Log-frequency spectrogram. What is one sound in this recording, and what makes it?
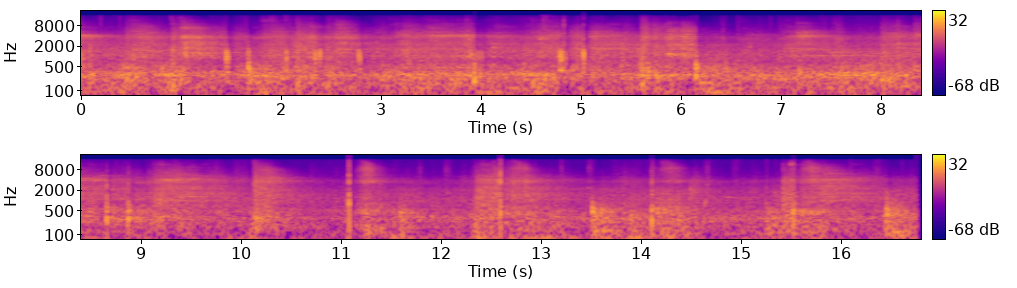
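Feet shuffle and scuff on a boxing ring's canvas.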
